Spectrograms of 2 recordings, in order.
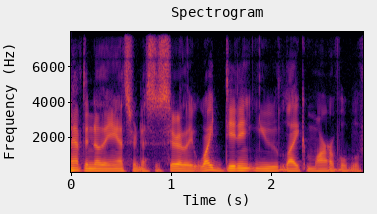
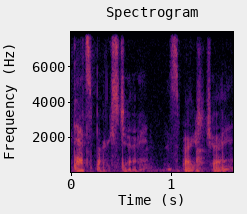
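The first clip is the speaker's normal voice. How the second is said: hushed, voiceless whisper; whispered echo; 20 dB quieter than usual. Pretend. Co-host echoing the catchphrase back to the host, whispered. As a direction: whisper it like a secret mantra.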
